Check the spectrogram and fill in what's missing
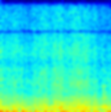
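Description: Big waves and strong wind at Park Point Beach in Duluth, Minnesota, make a loud, continuous roar of surf, with heavy wind buffeting the microphone throughout.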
